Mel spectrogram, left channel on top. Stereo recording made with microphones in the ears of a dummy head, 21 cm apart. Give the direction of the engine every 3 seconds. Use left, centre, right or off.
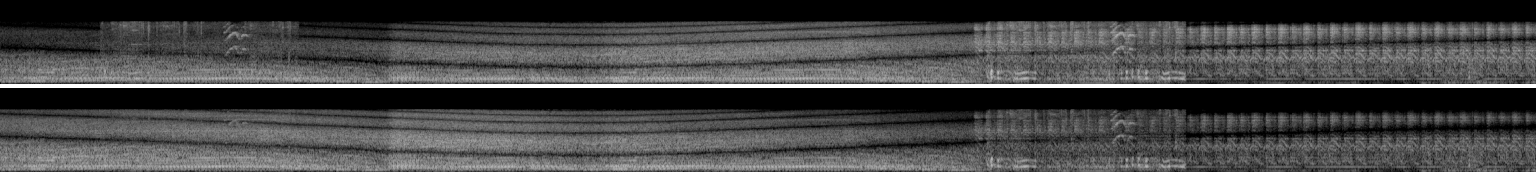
right, right, left, left, left.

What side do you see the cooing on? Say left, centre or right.
left.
